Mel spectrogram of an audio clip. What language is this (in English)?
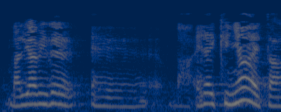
Basque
